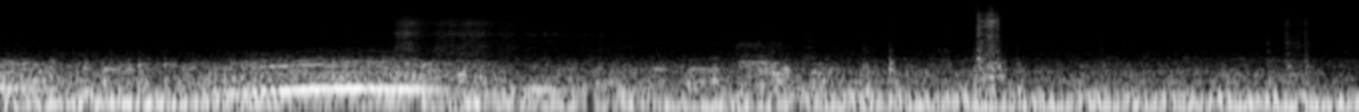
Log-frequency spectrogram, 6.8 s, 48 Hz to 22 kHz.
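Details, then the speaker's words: Turbo Probe after 14 months sitting with possibly bad fuel, first drive around the block: low uneven rumble with stumbling, lumpy beat under light throttle and a lot of smoke; losing cylinders, oil pressure fine, owner suspects something mechanical. "Not right. That doesn't sound good at all. Alright. This is a disaster. Losing cylinders."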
